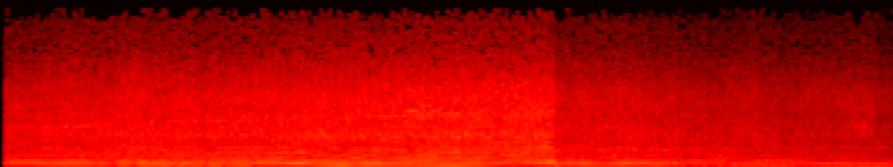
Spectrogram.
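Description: A race car engine roars loudly at high, steady speed.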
